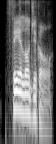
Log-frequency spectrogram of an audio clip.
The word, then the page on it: theological: British English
